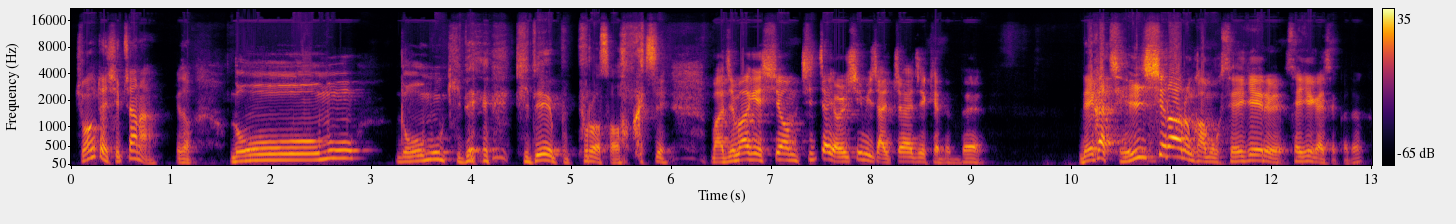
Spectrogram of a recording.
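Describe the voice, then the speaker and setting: A middle-aged male teacher tells stories to his class in an animated way. His pitch swings widely as he talks, often stopping to check in with his students. His voice sits in an ordinary middle register for a man. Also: normal speed. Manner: animated storytelling, frequent laughs and check-ins. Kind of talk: classroom lecture with personal stories.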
